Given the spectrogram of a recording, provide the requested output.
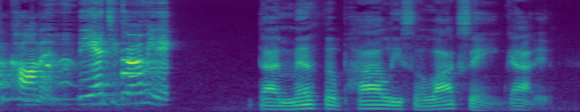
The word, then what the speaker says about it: dimethylpolysiloxane: The antifoaming agent, dimethylpolysiloxane, is a type of silicone used.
